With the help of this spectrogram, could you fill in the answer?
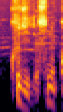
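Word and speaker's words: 公事: くじっていうのは公のことと書いてくじですね、工事と書いてくじ、思う中、中ってのは仲良しの中ですね。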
